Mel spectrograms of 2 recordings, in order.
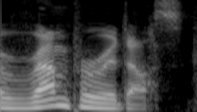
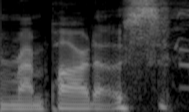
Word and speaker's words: Rampardos: It lived in the same environment as a Rampardos.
